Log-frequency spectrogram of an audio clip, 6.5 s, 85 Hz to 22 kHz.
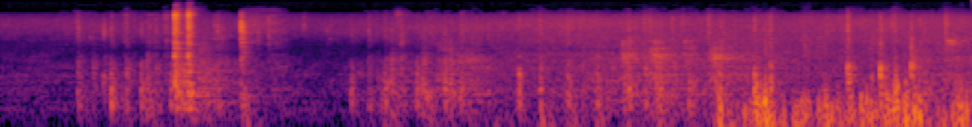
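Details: Loose, uneven dull knocks as the drum assembly of an 8kg Fisher and Paykel front-load washing machine is rocked by hand with the bottom panel removed; worn stabilizer lets it clunk, to be replaced.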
